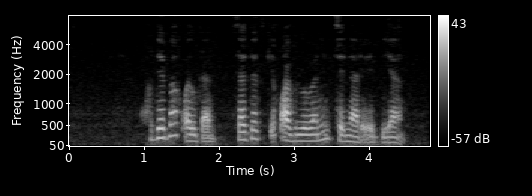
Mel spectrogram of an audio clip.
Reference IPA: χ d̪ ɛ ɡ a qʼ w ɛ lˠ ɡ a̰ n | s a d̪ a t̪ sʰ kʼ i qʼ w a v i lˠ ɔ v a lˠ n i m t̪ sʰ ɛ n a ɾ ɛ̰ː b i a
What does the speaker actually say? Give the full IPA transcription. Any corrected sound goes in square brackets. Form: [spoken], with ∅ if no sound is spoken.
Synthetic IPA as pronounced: χ d̪ ɛ [b] a qʼ w ɛ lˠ ɡ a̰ n | s a d̪ a t̪ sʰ kʼ i qʼ w a v i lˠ ɔ v a [∅] n i m t̪ sʰ ɛ n a ɾ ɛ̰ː b i a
